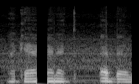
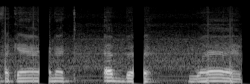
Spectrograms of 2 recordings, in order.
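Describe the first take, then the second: First: The b sound is brief, not held. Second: The b sound is held and lengthened. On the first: The speaker calls it right. "So don't stop or don't hold on it" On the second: The speaker calls it wrong. "some people hold on the sound of قلقلة صغرى"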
